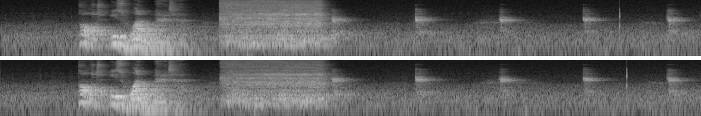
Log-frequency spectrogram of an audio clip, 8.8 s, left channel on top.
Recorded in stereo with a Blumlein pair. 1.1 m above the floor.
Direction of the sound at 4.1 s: 10° left.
